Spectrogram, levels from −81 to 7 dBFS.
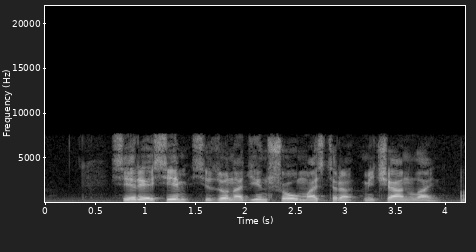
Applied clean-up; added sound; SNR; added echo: none; none; none; none.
